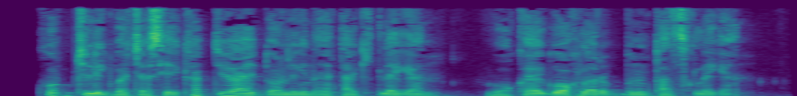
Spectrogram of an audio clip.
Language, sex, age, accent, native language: Uzbek, male, 18-24, Sirdaryo, Uzbek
